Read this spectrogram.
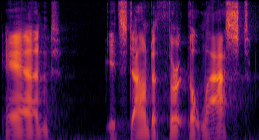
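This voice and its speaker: Male sports host, American, low forceful voice, emphatic and conversational, rambles through football analysis off the cuff. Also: fairly even intonation, slow, clear, resonant tone. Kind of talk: unscripted football talk.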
